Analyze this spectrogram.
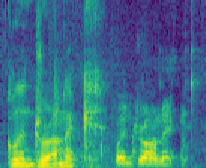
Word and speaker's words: Glendronach: Glendronach.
